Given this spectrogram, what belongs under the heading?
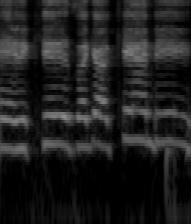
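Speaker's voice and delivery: very slow, drawn-out dude voice.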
